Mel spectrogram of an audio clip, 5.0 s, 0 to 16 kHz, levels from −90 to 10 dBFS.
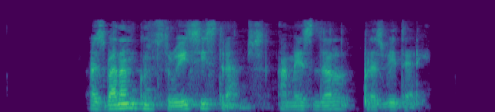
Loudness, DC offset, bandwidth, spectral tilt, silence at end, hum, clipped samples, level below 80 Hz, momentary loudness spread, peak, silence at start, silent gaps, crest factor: -25 LUFS; under 0.1%; 8.4 kHz; -4.5 dB/octave; 0.7 s; none; under 0.1%; -68 dBFS; 13 LU; -4 dBFS; 0.9 s; none; 24 dB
